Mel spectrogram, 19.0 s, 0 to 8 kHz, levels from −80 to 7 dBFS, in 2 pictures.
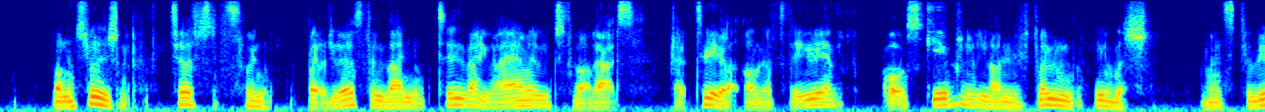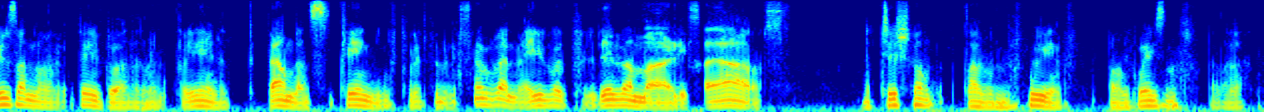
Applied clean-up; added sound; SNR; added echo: neural diffusion model UNIVERSE++.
